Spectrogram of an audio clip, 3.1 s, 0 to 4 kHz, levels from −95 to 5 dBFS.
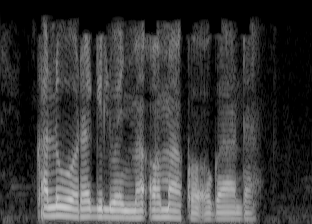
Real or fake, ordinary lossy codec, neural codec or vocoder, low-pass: real; MP3, 32 kbps; none; 3.6 kHz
